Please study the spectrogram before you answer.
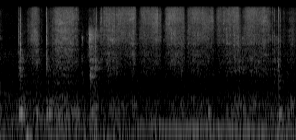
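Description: A cloth held in the fingers wipes and rubs the inner rim and lattice centre of a round, shallow, white-painted distressed wooden tray, hollow and empty. It makes a steady, bright, airy rubbing hiss in sweeping strokes over a low hum, with a few slightly louder swipes along the way.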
